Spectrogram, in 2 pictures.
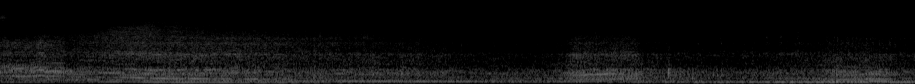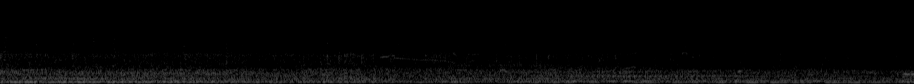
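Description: Engines of a field of dirt-track race cars, heard faintly and far off. They drop in pitch over the first few seconds as the cars slow for a caution, then settle into a steady low drone, with a brief louder rise about six seconds in.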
